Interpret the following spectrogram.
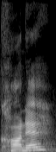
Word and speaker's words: Cane: Um, also known as Kanorsos, which spelled when you, it's pronounced Kane, but it's spelled cane like C A N E.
